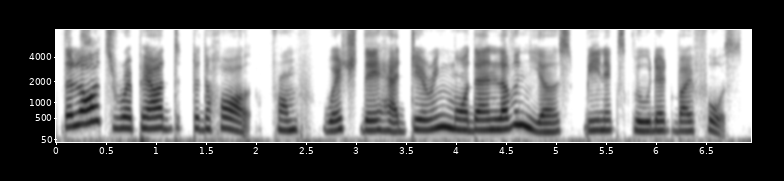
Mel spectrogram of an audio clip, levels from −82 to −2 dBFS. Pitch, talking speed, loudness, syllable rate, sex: 245 Hz, 165 wpm, -18 LUFS, 4.5 syllables/s, female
